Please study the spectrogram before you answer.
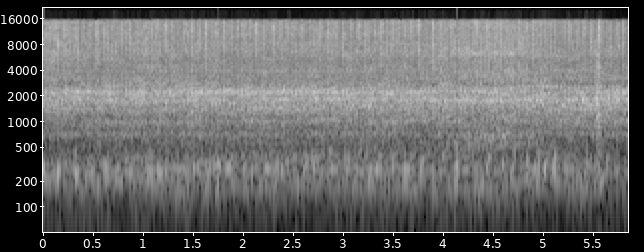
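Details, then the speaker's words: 25 hp Johnson tiller outboard on a Fisher 1448 jon boat, cold start after about four weeks unrun, starter just rebuilt, electric start on choke: steady, even two-stroke burble with quick regular pulse, no knocks or rattles; normal idle. "I'm going to let you listen to it run again it hasn't been cranked in about four weeks it's electric start so pull out the choke"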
